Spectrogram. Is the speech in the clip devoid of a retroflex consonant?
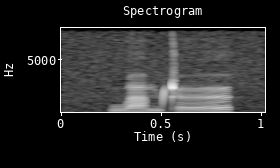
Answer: no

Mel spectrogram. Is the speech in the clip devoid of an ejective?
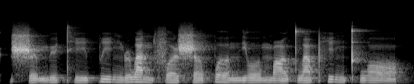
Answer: yes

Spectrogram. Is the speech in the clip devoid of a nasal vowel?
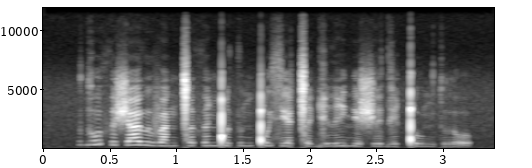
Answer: yes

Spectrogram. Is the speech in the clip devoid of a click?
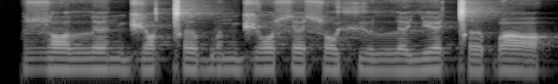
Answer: no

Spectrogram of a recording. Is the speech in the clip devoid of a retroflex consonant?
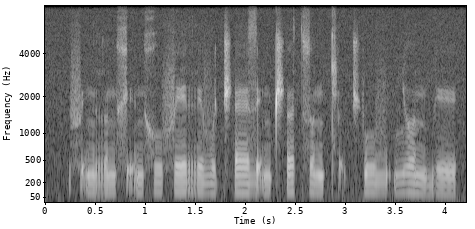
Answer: yes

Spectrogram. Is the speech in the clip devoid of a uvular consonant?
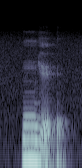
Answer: yes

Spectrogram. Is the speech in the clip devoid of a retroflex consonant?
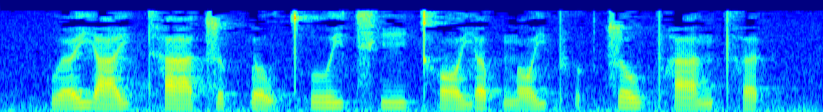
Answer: yes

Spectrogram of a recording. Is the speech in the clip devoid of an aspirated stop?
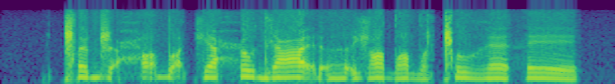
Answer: yes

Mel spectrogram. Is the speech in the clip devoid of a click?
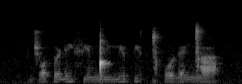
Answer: no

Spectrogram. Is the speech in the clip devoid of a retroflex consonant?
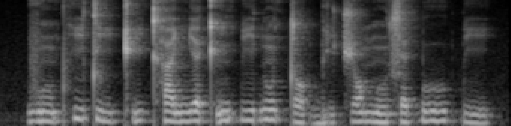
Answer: yes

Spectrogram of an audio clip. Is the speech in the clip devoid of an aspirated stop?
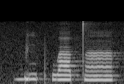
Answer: no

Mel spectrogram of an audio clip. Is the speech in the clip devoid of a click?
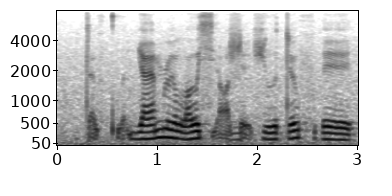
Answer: yes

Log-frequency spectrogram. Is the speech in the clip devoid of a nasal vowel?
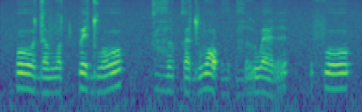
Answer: yes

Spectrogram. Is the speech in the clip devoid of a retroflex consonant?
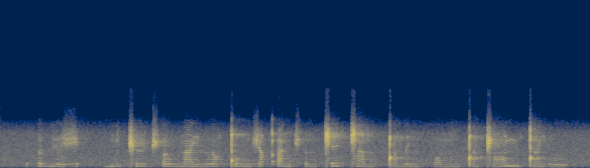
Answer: yes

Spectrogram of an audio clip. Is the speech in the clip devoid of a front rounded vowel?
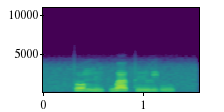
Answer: yes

